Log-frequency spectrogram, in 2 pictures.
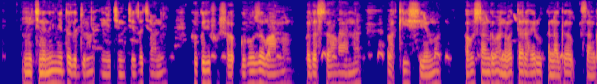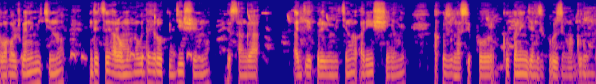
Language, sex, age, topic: Kinyarwanda, male, 18-24, government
